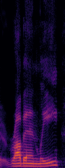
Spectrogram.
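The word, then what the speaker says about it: Robinne Lee: novel was written by Robin Lee it's spelled r o b i n n e I guess that's just another way of saying Robin but yeah so it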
